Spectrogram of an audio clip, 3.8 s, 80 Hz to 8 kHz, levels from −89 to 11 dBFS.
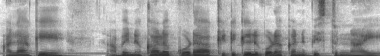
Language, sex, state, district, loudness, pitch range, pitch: Telugu, female, Telangana, Hyderabad, -14 LUFS, 150-170 Hz, 155 Hz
